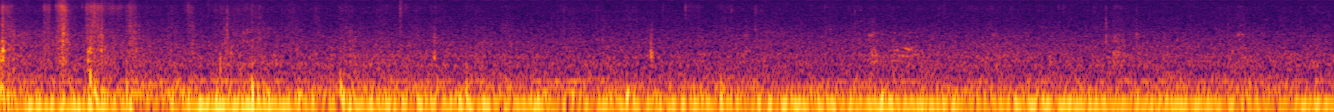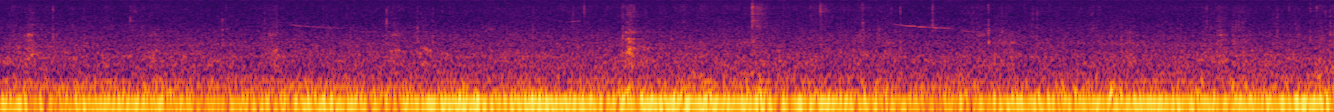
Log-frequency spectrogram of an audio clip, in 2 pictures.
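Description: Horse hooves plod steadily on an arena surface during a riding lesson, a faint continuous clip-clop under a low steady rumble and an instructor's voice.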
